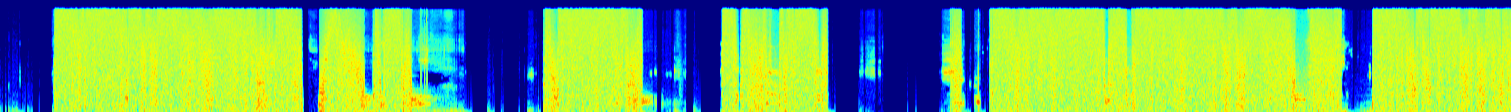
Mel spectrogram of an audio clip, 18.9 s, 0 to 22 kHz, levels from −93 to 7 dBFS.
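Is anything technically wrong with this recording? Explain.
Yes. Throughout the speech you've got samples built from the wrong bytes: the reader is assembling each sample's bytes in the wrong order or alignment, so the jittery low bits end up dominating. It comes out as loud, harsh broadband noise, close to white on the louder passages.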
